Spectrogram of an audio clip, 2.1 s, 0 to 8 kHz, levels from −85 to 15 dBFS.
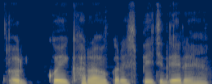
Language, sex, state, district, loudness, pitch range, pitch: Hindi, male, Bihar, Samastipur, -19 LUFS, 135-145 Hz, 140 Hz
